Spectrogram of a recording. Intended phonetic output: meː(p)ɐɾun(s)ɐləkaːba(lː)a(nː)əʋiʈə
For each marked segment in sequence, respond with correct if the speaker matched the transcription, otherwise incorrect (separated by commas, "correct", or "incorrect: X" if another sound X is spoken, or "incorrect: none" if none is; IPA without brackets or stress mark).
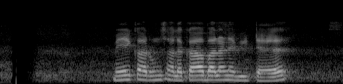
incorrect: k, correct, incorrect: l, incorrect: n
